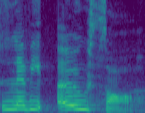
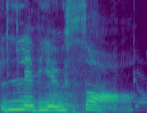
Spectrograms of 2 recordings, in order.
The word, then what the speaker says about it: Leviosa: some of iron besides you're saying it wrong it's Leviosa not Livio sob with herion Ron's help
